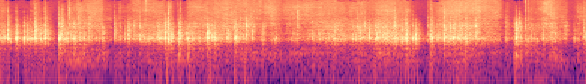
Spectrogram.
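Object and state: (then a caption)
Dark chocolate pieces. Very long acrylic nails on both hands tap and scratch through a pile of small, solid, thin broken dark chocolate bar pieces on a speckled countertop, pushing them around. The result is a dense, continuous stream of light clicks, clatters and scraping rustles, bright and mid-focused with almost no low end, swelling and dipping briefly as the nails move.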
